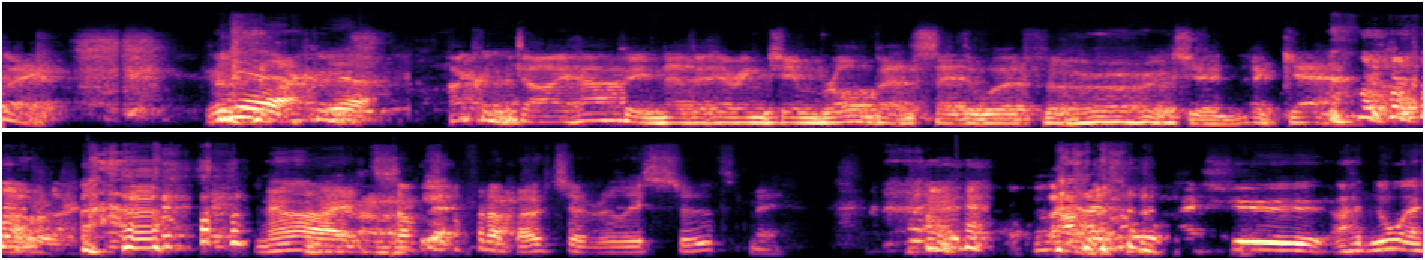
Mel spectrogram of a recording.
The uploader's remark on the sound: The Zoom season begins.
